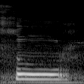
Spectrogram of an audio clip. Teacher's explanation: سا کے لیے ہونٹ گول اور را مخفم موٹی پڑی جائے گی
